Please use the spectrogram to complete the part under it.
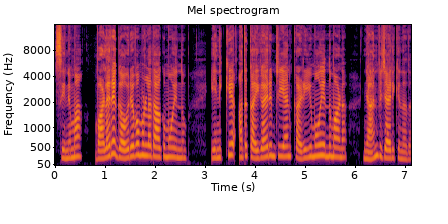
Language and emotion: Malayalam, fearful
